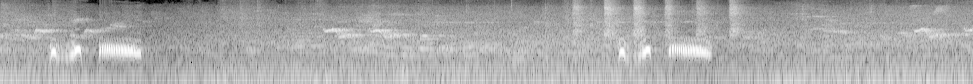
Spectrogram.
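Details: A female spotted dove calls to stir the male, giving two low phrases of two short hoots and a sustained croon, about five seconds apart. Sharp clicks and tapping sounds come between them, with distant bird whistles.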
